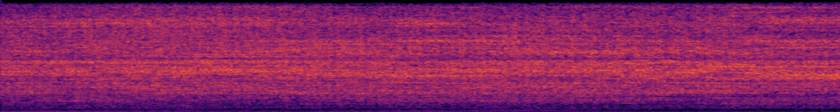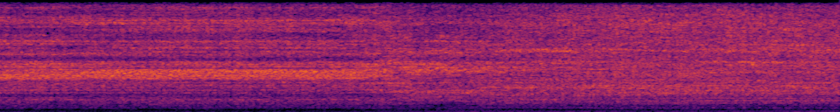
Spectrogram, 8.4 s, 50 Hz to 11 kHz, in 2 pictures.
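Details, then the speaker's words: SVT Focus Mk1 with newly installed CPT cold air intake, running in neutral. Steady engine under loud airy intake rush, whistle rising mid-clip as revs lift; intake sucking noise, otherwise running fine. "Intake noise. You can hear it sucking in the corner."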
